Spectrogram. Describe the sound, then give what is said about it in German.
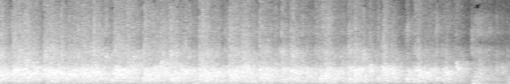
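Loud, sustained applause from a large audience at a film screening, welcoming the young man who translated the film into German: a dense wash of many hands clapping at once that holds steady for several seconds before easing slightly at the end. “Ich möchte dazu sagen, dass der Film auf Deutsch übersetzt wurde von einem jungen Mann aus Dresden, der heute Abend auch da ist, bitte in großer Beifall. Applaus.”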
